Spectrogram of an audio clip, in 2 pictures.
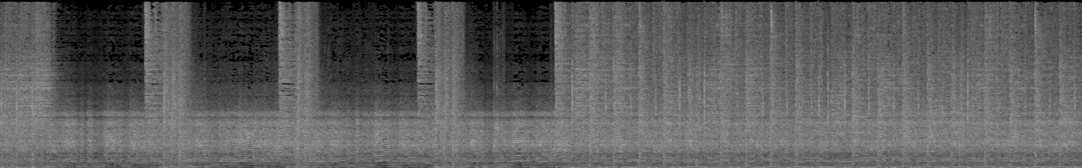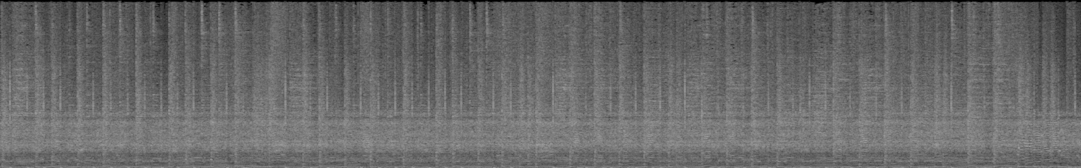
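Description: Live stoner-rock band playing an instrumental passage on electric bass, electric guitar and drums. For the first eight seconds or so the band plays a sparse, stop-start break without cymbals, then the full band comes back in with drums and cymbals.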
